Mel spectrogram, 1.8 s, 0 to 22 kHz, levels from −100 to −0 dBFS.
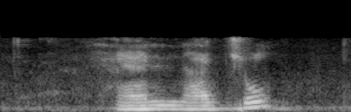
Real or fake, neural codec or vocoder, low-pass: fake; codec, 24 kHz, 3 kbps, HILCodec; 5.4 kHz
